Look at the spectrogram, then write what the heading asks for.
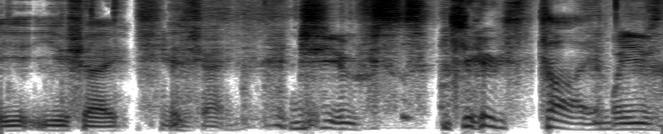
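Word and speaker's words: Juche: Juice is a lot of other things. It's like juice. Please pronounce it properly. Sorry, Yushay.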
